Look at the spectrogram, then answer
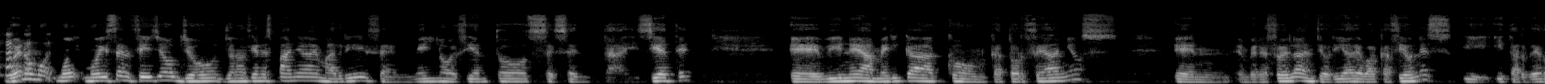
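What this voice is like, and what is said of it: Spanish accent from Spain. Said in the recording (Spanish): “tu bello acento español”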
